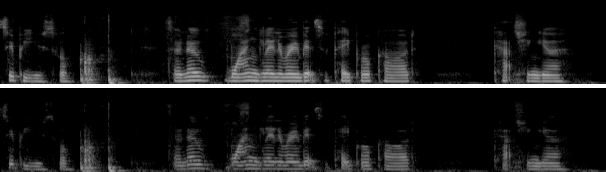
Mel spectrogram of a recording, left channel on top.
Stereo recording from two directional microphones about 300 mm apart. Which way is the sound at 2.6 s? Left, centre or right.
Centre.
